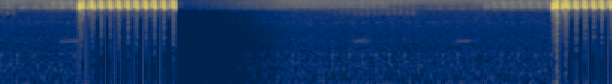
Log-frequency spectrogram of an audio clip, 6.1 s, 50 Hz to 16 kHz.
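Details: A male Frivaldszky's bush cricket (Pholidoptera frivaldskyi) sings bursts of rapid, high, dry chirps, then pauses before starting again; recorded 5 July 2023 at Oleksandrivka, Kirovohrad Oblast, Ukraine.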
